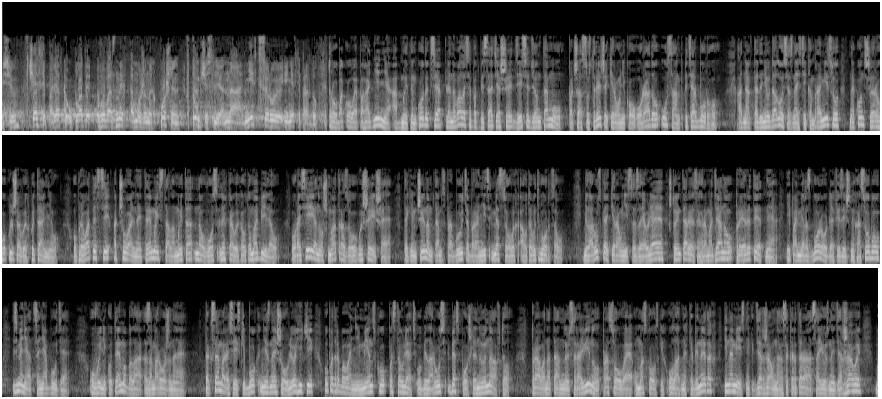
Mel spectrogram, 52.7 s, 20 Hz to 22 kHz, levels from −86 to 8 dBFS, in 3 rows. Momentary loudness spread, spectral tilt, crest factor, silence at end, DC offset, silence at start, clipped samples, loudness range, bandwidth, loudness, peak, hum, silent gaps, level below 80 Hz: 5 LU; -5 dB/octave; 16 dB; 0 s; under 0.1%; 0 s; under 0.1%; 2 LU; 8.8 kHz; -19 LUFS; -4 dBFS; none; none; -48 dBFS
